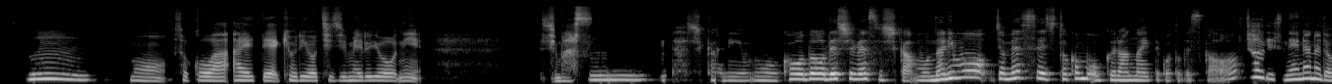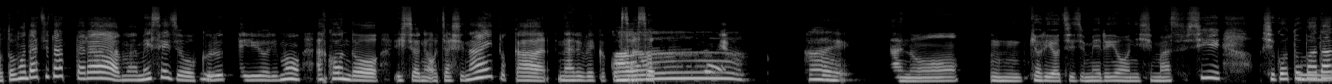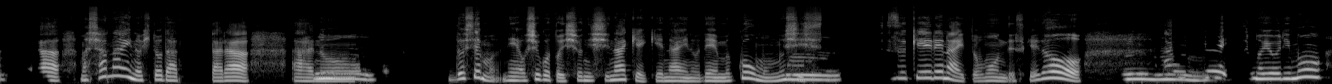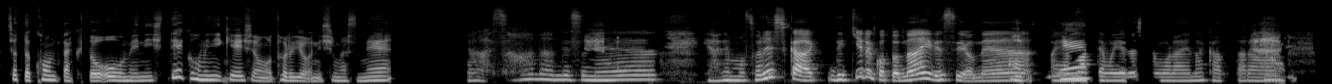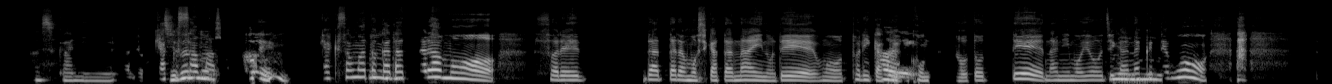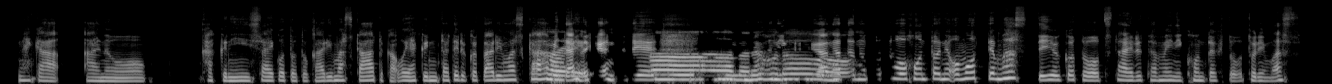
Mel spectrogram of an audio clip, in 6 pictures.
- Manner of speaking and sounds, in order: other noise
- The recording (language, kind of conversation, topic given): Japanese, podcast, うまく謝るために心がけていることは？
